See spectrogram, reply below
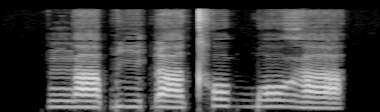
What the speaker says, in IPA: ŋ a˨ ɓ i˨ ɗ a˨ tʰ ɔ˦ ɡ͡b ɔ˦ ɣ a˨

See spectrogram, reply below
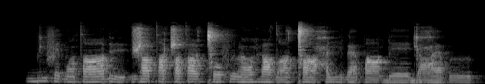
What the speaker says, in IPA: ɡ͡b i f e b ɑ̃ tˤ ɑː ɗ y | ʒ i tˤ ɑ t͡ʃ e tˤ iː ǀ o f ɯ l ɑ̃ ɦ øː dˤ ɑ ǀ ɑː ħ iː ɗ æ p ɑː ɡ͡b eː ɡ i ʕ æ p ɯː

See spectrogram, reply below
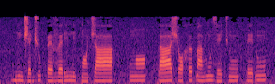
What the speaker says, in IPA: ɡ͡b ĩ˧ d͡ʒ ɛ˨ d͡ʒ u˦ k͡p ɛ˨ v ɛ˧ ɾ i˦ n i˧ k͡p ɔ̃˨ t͡ʃ aː˦ | ŋ ɔ̃˦ | ɾ aː˨˦ ʃ ɔ˨ h ə˦ ɓ ã˧ v ũ˦ z e˨ t͡ʃ ũ˧ | ɾ e˨ ɗ ũ˦

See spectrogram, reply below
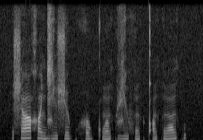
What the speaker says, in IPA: ʃ ã χ ɛ̃ d͡ʑ i ʃ e kʷ h ɤ kʷʼ ã kʷ ʑ i f õ kʷ qʼ ɔ̃ kʷ ɔ̃ kʷ

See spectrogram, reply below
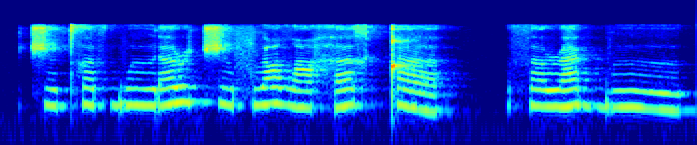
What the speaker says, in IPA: t͡ʃ ɯ t̪ʰ ʌ θ b w ɯː ɾ ɐ ɹ t͡ʃ ɯ f ɯ ðˤ ɐ h ɐ x ǃ ɐ | θ ʌ ɹ a ɖ b ɯː

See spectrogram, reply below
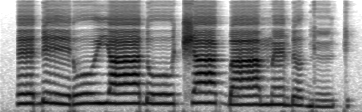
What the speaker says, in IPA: ɛ˧ ɗ eː˦˨ ɾ oː˦ j aː˦ ɗ oː˦ t͡ʃ aː˦ ɡ͡b aː˧ m ɛ̃˧ ɗ ə˧ ɡ ĩ˨ k

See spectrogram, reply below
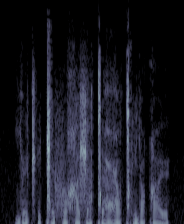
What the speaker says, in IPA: j ɘː t͡ʃʼ i ǁ e f o χ a ʃ a ǀ e ʕ ɔ ǀʰ i j o q ɘː

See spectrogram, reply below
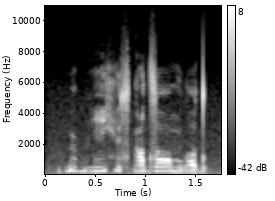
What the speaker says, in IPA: ɓ ʉ bʱ i ç ʉ s ɡ ɑ d z ɔː m ɡ ɔ d

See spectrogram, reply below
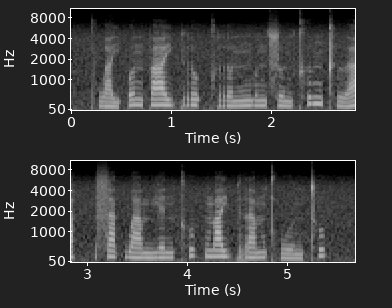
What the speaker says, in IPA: kʰ w a˨˩ j ʔ o˥˩ n p aː˥˩ j p r u˥˩ ʔ kʰ r o˦˥ n ŋ u˧ n s u˨˩ n kʰ ɯ˥˩ ŋ tʰ ɯ˩˦ a̯ | s a˥˩ k̚ w a˧ m j e˧ n kʰ u˥˩ k̚ m a˥˩ j p r a˦˥ m kʰ w u˨˩ n tʰ u˥˩ k̚

